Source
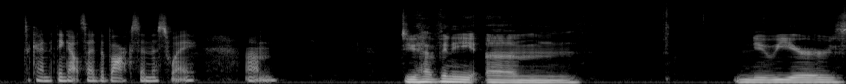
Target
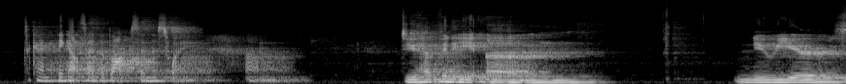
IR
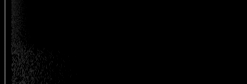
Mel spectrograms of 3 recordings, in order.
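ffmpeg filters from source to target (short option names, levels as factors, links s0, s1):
-filter_complex "[0:a]acrossover=split=260|550|4300[s0][s1][s2][s3];[s2]aeval=exprs='0.168*sin(PI/2*1.78*val(0)/0.168)':c=same[s4];[s0][s1][s4][s3]amix=inputs=4:normalize=0,asettb=1/sr,asplit=3[s5][s6][s7];[s5]atrim=end=1.754[s8];[s6]atrim=start=1.75:end=2.74,asetpts=PTS-STARTPTS,afade=t=in:d=0.004:c=qsin,afade=t=out:st=0.986:d=0.004:c=qsin,acrossover=split=160[s9][s10];[s10]acompressor=threshold=0.0282:ratio=6[s11];[s9][s11]amix=inputs=2:normalize=0[s12];[s7]atrim=start=2.736[s13];[s8][s12]acrossfade=d=0.004:c1=hsin:c2=qsin[s14];[s14][s13]acrossfade=d=0.004:c1=qsin:c2=hsin[s15];[1:a]atrim=start_sample=2205,afade=t=out:st=0.42:d=0.01,atrim=end_sample=18963[s16];[s15][s16]afir=irnorm=-1:irlink=0,volume=2"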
